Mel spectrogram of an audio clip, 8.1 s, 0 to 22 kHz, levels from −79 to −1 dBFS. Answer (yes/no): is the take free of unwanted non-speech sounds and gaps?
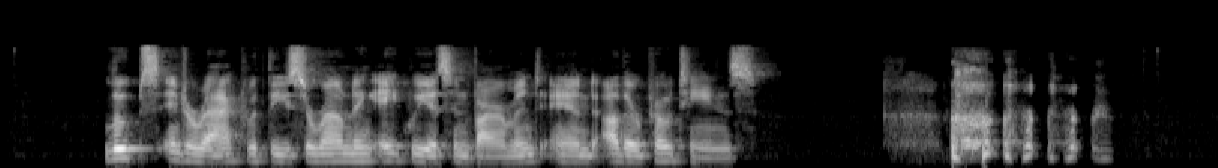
no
